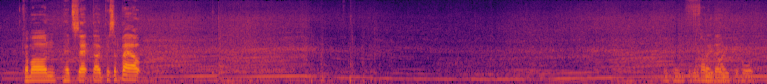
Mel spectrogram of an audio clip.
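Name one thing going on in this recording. A racing car engine drones steadily, its pitch rising and falling with the gears.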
